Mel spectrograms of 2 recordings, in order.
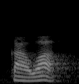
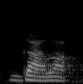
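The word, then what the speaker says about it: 川: Kawa. River. Nairu. Gawa. If this kanji comes after a river's name, this pronunciation changes to Gawa.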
